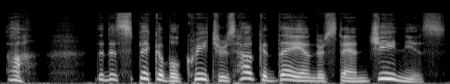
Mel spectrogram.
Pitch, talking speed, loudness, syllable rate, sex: 185 Hz, 120 wpm, -17 LUFS, 4.5 syllables/s, male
